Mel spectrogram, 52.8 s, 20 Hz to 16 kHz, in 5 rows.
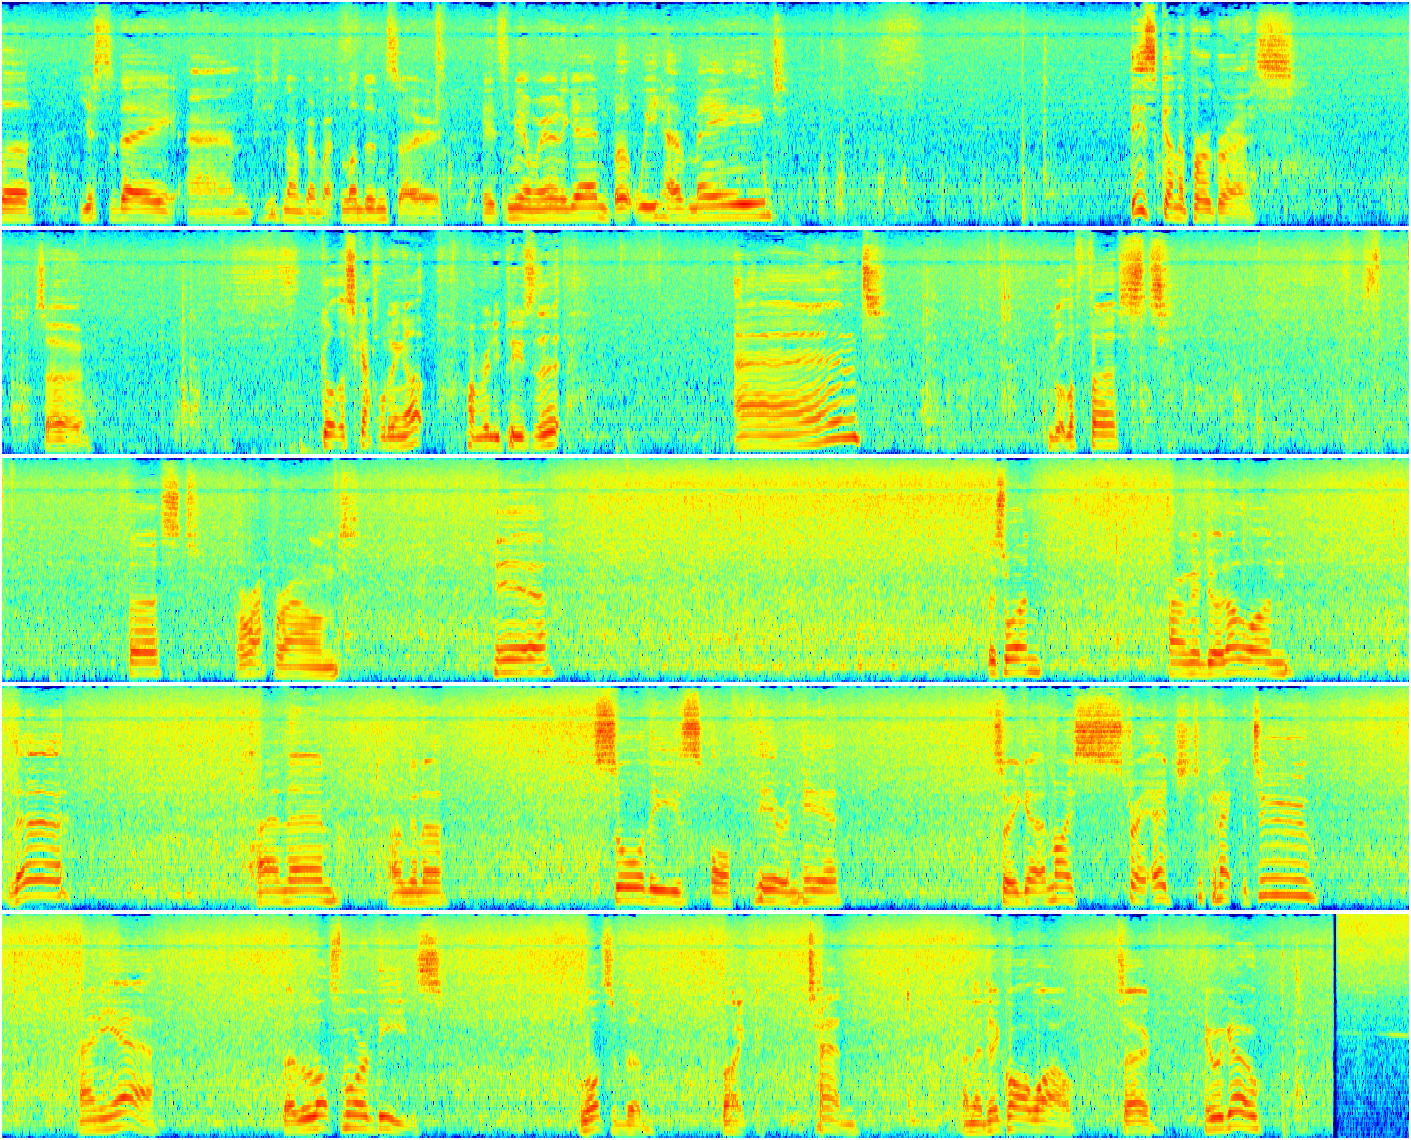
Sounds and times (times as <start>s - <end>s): Speech: 0.0s - 5.9s, 8.5s - 9.8s, 10.8s - 11.3s, 12.9s - 14.8s, 16.0s - 17.2s, 18.4s - 19.4s, 22.0s - 23.8s, 24.8s - 25.3s, 28.5s - 29.0s, 29.8s - 30.8s, 31.7s - 32.2s, 33.5s - 35.0s, 36.1s - 38.0s, 39.1s - 41.6s, 42.8s - 43.4s, 44.3s - 45.6s, 46.5s - 48.7s, 49.4s - 51.7s.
